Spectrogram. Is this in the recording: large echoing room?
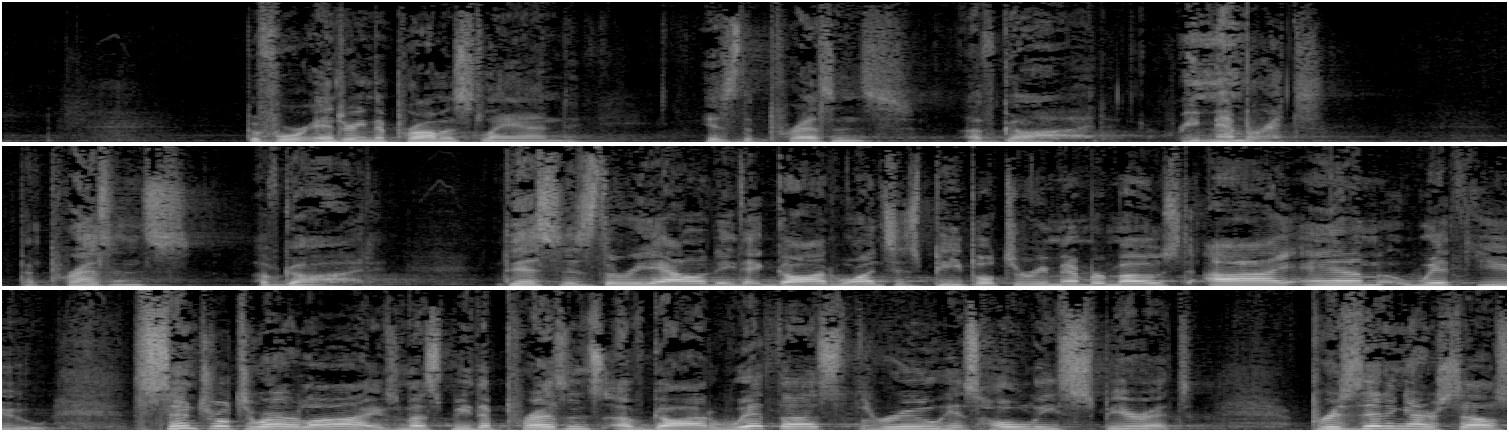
yes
